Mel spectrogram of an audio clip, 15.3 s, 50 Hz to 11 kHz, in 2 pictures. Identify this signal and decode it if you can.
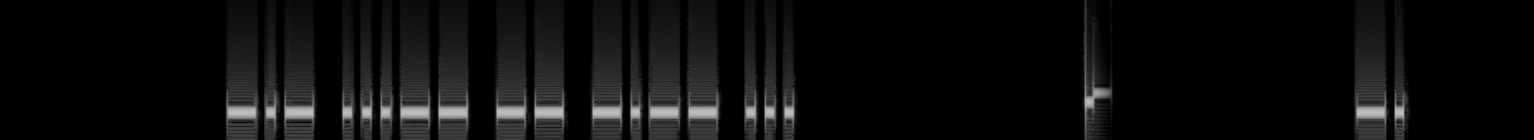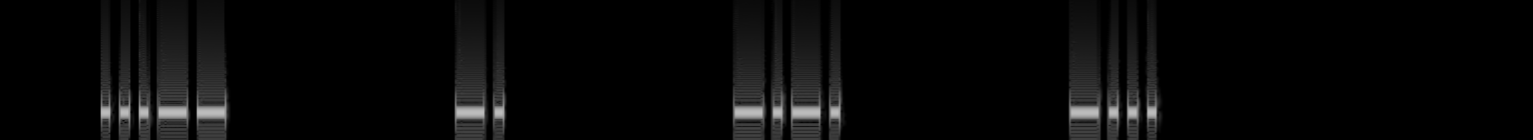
Morse code, heard as a keyed tone, about 25 wpm, spaced as for 11 wpm, 700 Hz. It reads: K3MYS N3NCB
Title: USA Call Signs - 5 Characters - 8x Character Spacing - 25wpm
